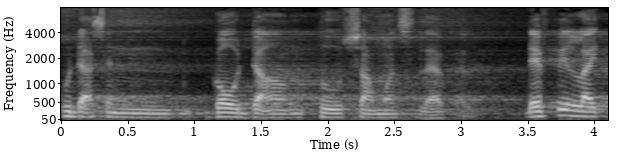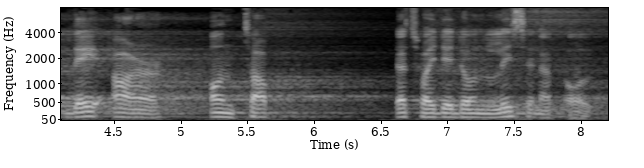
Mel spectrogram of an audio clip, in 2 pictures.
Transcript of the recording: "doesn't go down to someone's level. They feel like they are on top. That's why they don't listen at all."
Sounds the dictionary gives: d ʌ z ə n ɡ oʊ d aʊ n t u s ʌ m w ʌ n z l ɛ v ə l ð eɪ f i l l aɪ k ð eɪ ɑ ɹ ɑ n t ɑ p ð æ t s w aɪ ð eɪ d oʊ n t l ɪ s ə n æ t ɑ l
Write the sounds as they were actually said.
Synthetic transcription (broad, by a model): d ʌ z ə n ɡ oʊ d aʊ n t u s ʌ m w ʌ n s l ɛ v ə l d eɪ f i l l aɪ k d eɪ ɑ ɹ ɑ n t ɑ p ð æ t s w aɪ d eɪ d oʊ n t l ɪ s ə n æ t ɑ l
